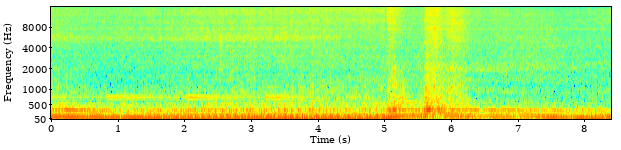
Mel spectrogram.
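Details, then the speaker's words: 2013 Gen 5 Camaro LS3 V8 with modified exhaust, Borla mufflers and X-pipe: deep, even burble at idle, then a clean throttle blip that rises and settles smoothly. A healthy engine. "And the sound, the sound is just about enough to make me wet myself, which would sound great in a 68 Camaro as well."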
